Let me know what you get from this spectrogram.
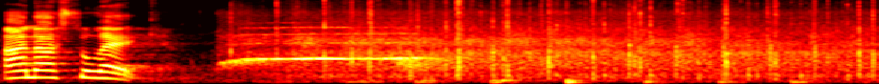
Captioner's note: audience cheering and applauding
